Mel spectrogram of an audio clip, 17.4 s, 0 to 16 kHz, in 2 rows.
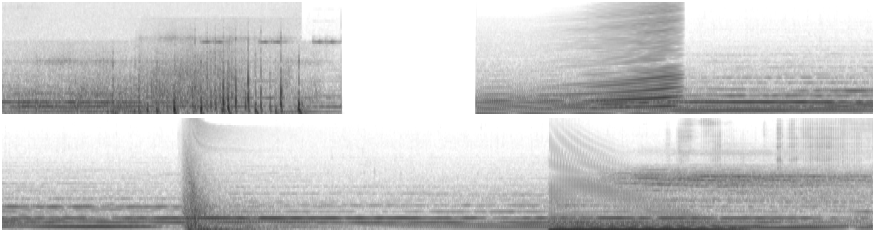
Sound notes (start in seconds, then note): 2.2 beeping; 5.7 winding up noise; 7.8 calm music; 10.6 puff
